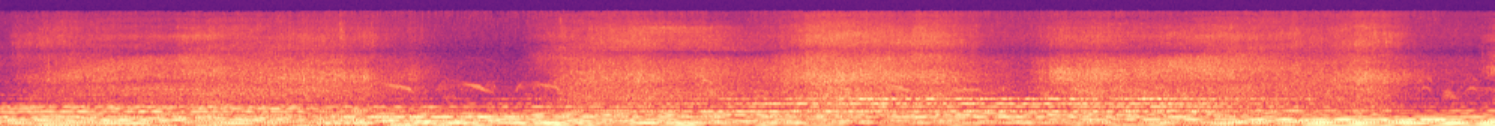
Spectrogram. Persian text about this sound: صدای امواج دریا جسم و ذهنتون رو آروم میکنه.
